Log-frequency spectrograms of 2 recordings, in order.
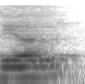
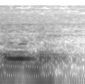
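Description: First: The name is said like 'Diun', with an 'iu' glide. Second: The name is said plainly, without the 'iu' glide.

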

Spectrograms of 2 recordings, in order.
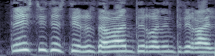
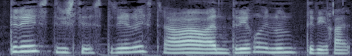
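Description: First: It is said fast. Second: It is said at normal speed.

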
